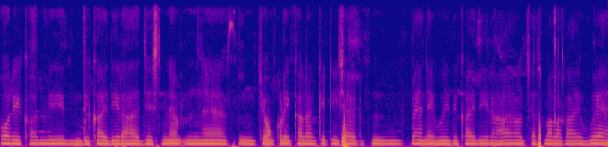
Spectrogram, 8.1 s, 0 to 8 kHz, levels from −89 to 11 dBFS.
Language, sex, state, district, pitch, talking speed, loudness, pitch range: Hindi, female, Maharashtra, Dhule, 195 Hz, 185 wpm, -29 LUFS, 190-195 Hz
